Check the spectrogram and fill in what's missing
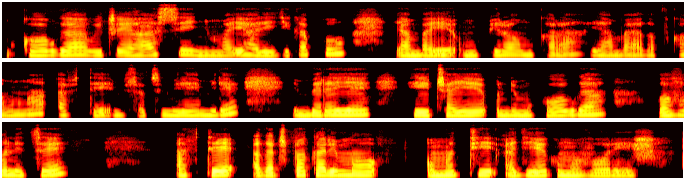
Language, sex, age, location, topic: Kinyarwanda, female, 25-35, Huye, health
